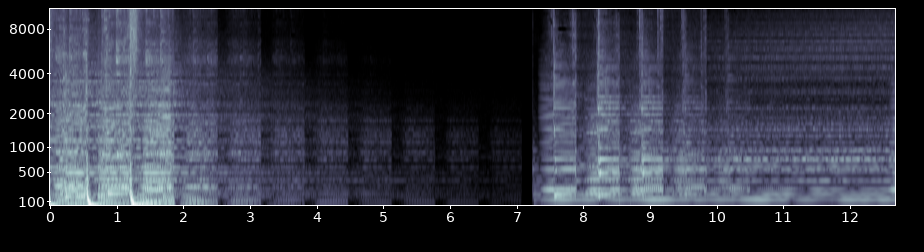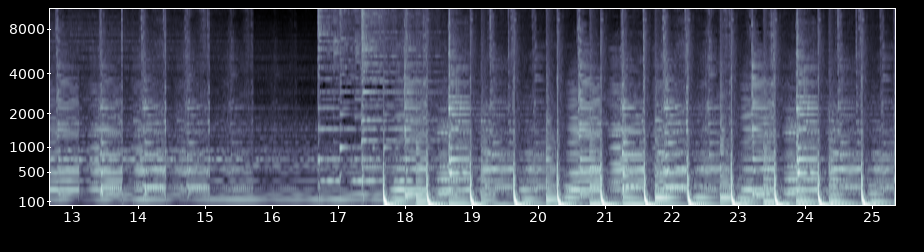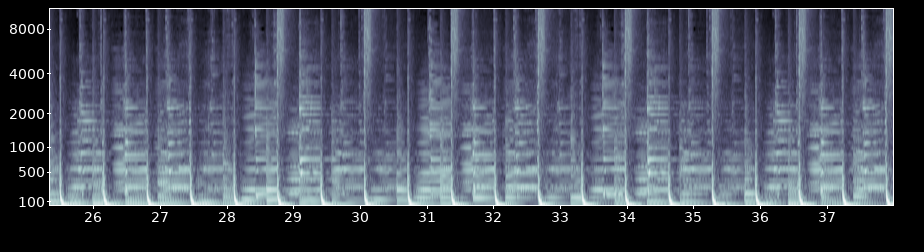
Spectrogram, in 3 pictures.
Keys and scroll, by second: 28.0 ctrl+g, 32.0 space.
